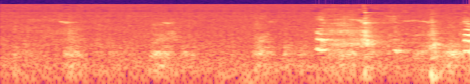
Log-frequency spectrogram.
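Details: Staffordshire Bull Terrier playing with its mother, two dogs together; soft muffled scuffles give way to a burst of high, thin whimpering yips with bright harmonics in the last second, then a few short squeaky whines.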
